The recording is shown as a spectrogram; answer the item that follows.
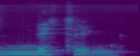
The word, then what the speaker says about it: knitting: yeah next one is knitting the pronunciation is knitting like there's no k knitting and knitting is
